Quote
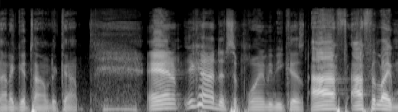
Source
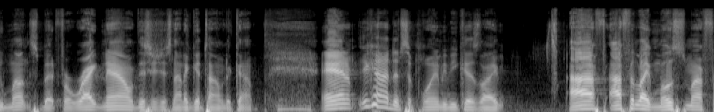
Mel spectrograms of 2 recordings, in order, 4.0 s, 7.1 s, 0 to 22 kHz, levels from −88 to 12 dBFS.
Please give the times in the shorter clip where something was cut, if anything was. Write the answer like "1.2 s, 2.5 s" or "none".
3.0 s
